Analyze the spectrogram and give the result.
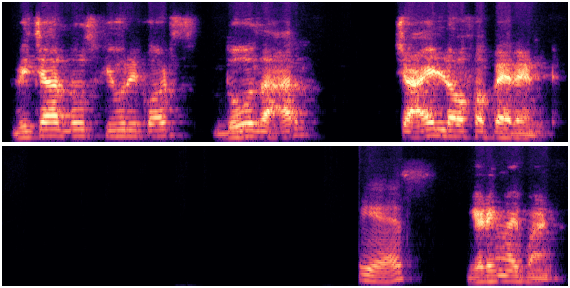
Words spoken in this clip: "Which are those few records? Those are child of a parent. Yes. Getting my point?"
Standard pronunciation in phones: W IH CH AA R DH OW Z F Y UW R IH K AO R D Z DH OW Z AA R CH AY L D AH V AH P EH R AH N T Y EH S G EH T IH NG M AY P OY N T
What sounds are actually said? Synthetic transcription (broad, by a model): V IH CH AA R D OW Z F Y UW R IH K AO R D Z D OW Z AA R CH AY L D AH F AH P EH R AH N T Y EH S G EH T IH NG M AY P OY N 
